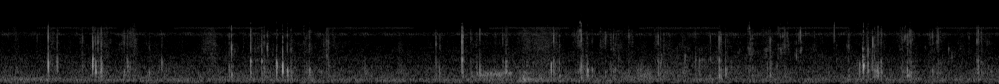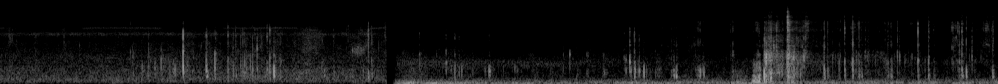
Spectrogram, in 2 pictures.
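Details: Raccoons in the wild chewing food at close range: soft, uneven clicking and gnawing for a long stretch, then after a sudden cut, louder, denser crunching and rustling.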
